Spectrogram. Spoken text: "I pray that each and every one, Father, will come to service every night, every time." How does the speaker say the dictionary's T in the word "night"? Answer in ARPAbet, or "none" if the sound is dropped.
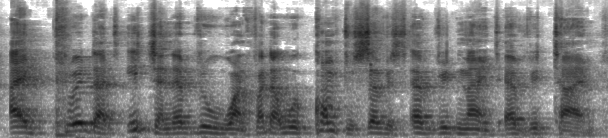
T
